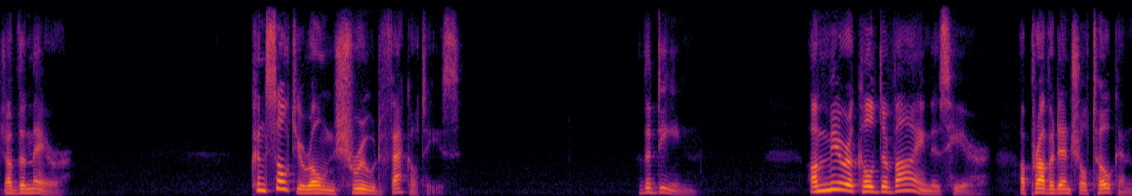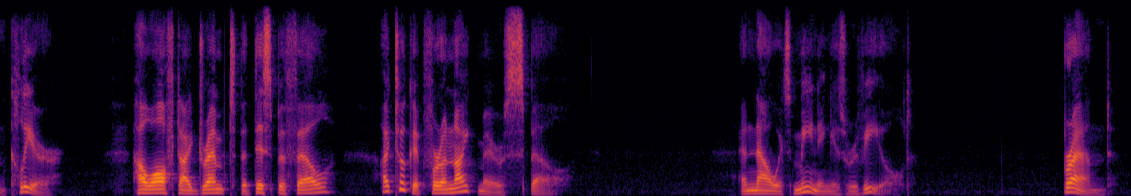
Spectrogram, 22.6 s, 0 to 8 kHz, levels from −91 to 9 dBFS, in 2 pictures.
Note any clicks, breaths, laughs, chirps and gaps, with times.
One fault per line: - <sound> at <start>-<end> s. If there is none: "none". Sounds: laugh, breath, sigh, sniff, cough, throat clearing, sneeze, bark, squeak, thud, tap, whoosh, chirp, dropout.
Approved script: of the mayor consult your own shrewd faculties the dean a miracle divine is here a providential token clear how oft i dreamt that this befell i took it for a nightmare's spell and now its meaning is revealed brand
none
